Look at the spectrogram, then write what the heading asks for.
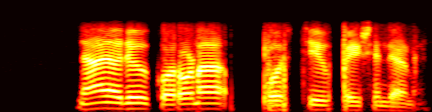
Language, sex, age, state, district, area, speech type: Malayalam, female, 18-30, Kerala, Wayanad, rural, conversation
